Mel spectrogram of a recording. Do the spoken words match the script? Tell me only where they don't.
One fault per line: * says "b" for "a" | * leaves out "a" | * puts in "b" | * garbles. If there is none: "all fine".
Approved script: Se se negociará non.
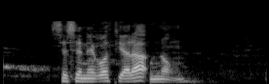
all fine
